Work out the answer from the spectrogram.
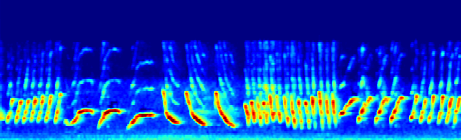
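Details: Timbrado canary singing for training, alternating fast metallic trills with a series of loud rising whistled sweeps, then returning to rapid rolling notes.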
